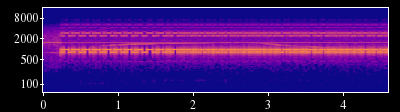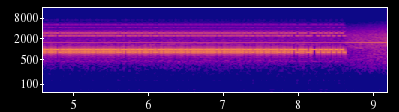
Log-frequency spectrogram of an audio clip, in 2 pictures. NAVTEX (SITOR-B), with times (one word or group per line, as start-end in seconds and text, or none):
1.8-2.6 ZCZC
2.5-3.4 SA17
3.4-4.4 GALE
4.3-5.5 WARNING
5.4-6.4 221.
6.2-6.8 E
6.7-7.2 4
7.1-7.8 TO
7.6-8.2 5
